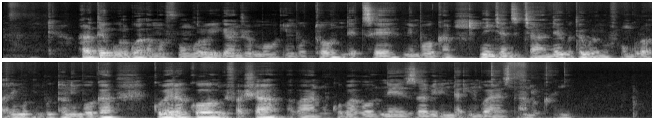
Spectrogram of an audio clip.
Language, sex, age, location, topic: Kinyarwanda, male, 25-35, Kigali, education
